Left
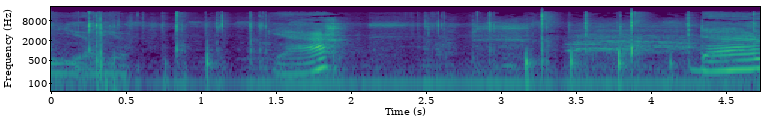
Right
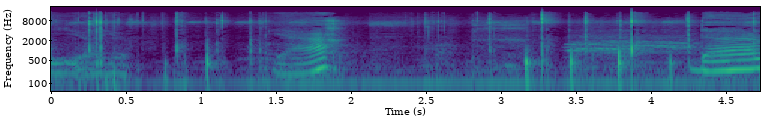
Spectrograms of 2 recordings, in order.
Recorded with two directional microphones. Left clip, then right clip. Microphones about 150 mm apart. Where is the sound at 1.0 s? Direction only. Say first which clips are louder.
Left 3 dB; 10° right (ahead or behind).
